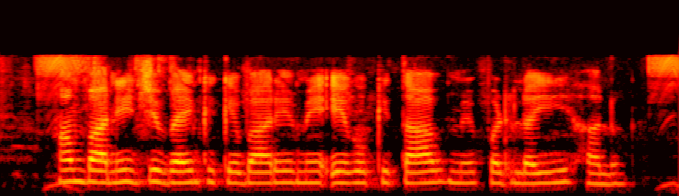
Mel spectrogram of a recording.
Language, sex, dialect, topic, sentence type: Magahi, female, Central/Standard, banking, statement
